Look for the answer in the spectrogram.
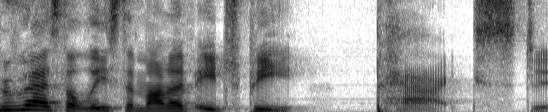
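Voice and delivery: high, sing-song, mocking teacher voice. Repeating how she just called out a player's name during the game, in a mocking teacher tone. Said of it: "I sound like that kind of a teacher who um who's like who who makes fun of her".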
